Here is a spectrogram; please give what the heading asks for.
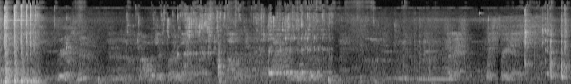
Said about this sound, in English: you rinse out the tomato sauce cans, you mix it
